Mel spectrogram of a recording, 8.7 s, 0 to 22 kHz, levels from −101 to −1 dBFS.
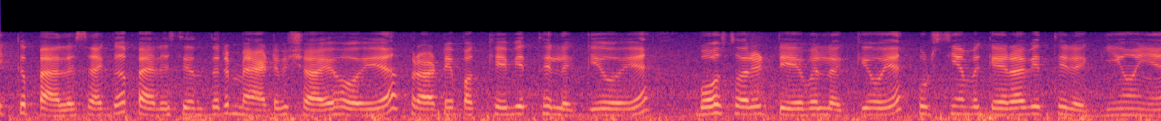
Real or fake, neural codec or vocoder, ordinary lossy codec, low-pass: real; none; none; 7.2 kHz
